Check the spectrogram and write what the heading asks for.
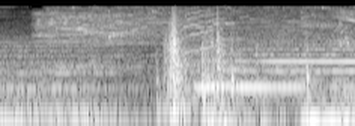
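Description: Cartoon background score fading down. About a second in, a sudden door-opening sound effect, followed by a single held note in the music.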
